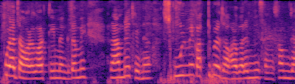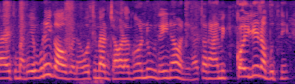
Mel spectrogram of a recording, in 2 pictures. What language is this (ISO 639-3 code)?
nep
